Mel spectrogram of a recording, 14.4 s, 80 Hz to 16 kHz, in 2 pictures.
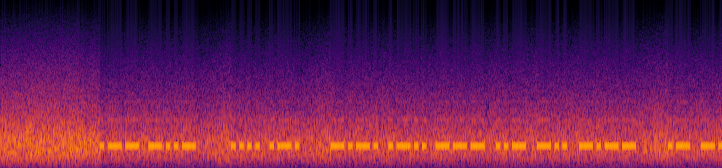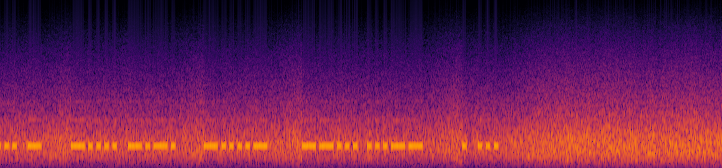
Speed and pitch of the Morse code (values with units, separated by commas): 30 wpm, 560 Hz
